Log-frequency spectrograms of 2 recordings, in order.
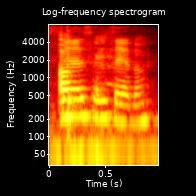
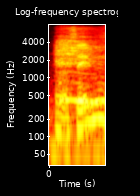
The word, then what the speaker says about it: ser sincero: Ser sincero. Period. What? Save me or save me? No, not save me. Sea sincero, be sincere. Be sincere.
